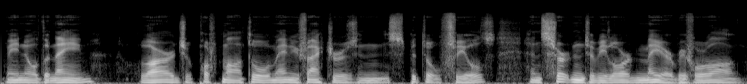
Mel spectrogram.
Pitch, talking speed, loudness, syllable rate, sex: 95 Hz, 135 wpm, -18 LUFS, 4.6 syllables/s, male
